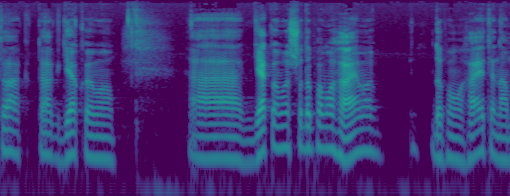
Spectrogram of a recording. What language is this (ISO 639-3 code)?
ukr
